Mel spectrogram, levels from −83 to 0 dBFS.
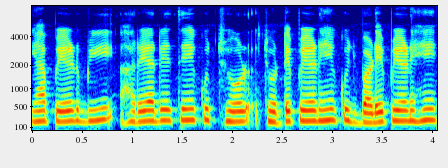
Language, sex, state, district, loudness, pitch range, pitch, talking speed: Hindi, female, Chhattisgarh, Bilaspur, -17 LUFS, 200-215 Hz, 205 Hz, 205 wpm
